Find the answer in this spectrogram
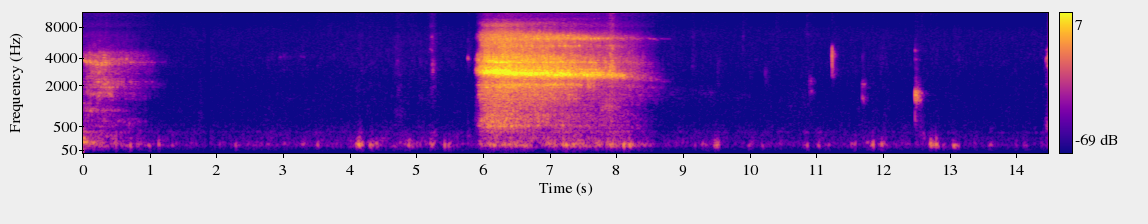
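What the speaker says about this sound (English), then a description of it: "Long, deep breathing." A single long, deep breath during a yin yoga session, heard up close as a slow, airy exhale of a few seconds, surrounded by near silence and scattered small clicks.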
